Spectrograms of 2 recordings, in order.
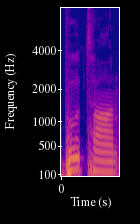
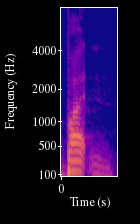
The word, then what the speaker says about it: Bhutan: to see India's neighbours Nepal and Bhutan on a map mispronouncing them as nipple and button it's great that is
